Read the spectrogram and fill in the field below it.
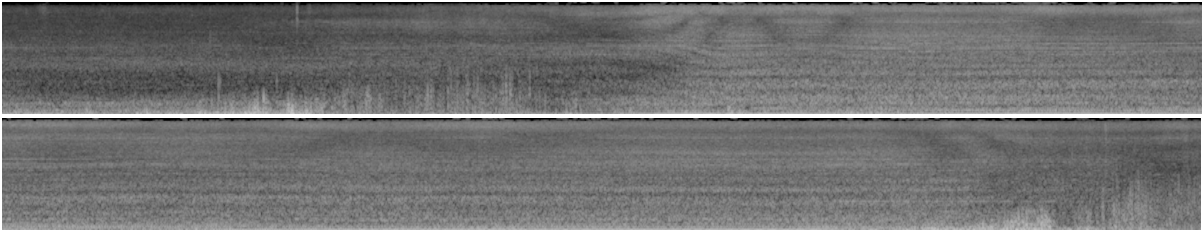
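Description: A plow blade scrapes and pushes heavy snow.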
